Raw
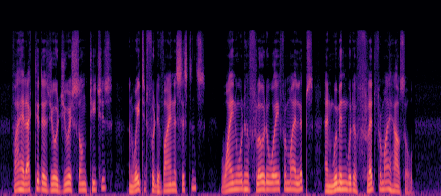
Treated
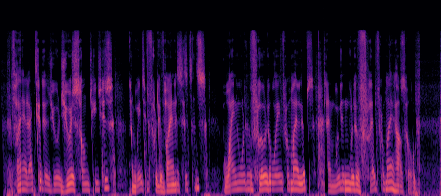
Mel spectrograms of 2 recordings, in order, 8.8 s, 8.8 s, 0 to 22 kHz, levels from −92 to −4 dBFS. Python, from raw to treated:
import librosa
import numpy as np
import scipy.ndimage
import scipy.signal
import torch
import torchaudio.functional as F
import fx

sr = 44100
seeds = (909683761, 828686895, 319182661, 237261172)

y = fx.low_shelf(x, sr, hz=140.0, db=-11.0)
y = fx.dispersion(y, sr, late='lows', ms=62.0, hz=1400.0)
y = fx.step_gate(y, sr, bpm=111, pattern='.xx..x...xxx..', floor_db=-24.0, edge_ms=4.5)
y = fx.rotary(y, sr, hz=1.2)
y = fx.env_flatten(y, sr, amount_pct=70)
y = y * 10.0 ** (-7.0 / 20.0)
